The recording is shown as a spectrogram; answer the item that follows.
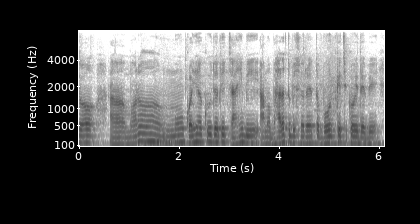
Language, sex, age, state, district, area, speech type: Odia, male, 18-30, Odisha, Rayagada, urban, spontaneous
